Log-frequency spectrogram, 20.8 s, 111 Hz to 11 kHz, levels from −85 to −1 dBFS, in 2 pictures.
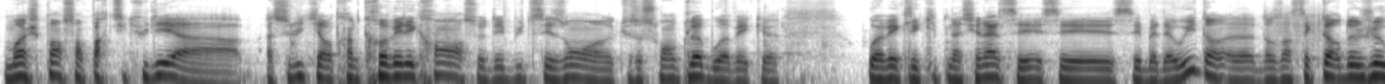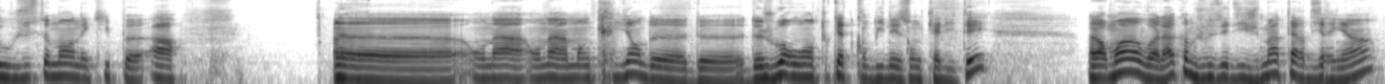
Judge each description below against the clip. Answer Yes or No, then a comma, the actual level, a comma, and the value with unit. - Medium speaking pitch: Yes, medium, 150 Hz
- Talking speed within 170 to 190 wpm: No, fast, 220 wpm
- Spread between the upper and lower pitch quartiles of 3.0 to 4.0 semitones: Yes, average, 3.3 semitones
